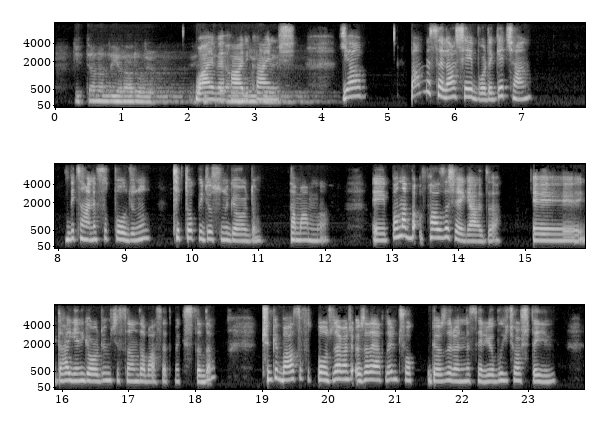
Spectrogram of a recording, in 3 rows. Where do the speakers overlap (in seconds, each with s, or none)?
2.1 s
